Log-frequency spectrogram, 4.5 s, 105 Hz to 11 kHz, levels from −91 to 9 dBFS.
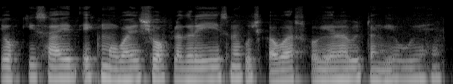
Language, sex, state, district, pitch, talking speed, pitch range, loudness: Hindi, male, Uttar Pradesh, Ghazipur, 135 Hz, 225 wpm, 125-140 Hz, -33 LUFS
